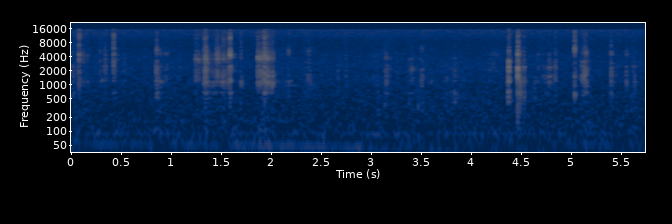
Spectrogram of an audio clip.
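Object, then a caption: Small metal cigarette case. A small hollow metal cigarette case with a rhinestone-studded exterior is opened, snapped shut, and tapped with long nails. Quiet, sharp clicks and taps come in scattered bursts over a low background hiss, each tick short and bright with almost no ring.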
